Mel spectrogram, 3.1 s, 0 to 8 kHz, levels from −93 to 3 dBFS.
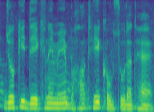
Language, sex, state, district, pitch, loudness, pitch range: Hindi, male, Bihar, Patna, 125 Hz, -16 LUFS, 110-140 Hz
